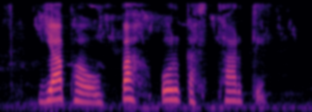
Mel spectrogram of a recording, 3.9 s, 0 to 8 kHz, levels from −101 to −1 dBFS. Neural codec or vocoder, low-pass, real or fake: none; 7.2 kHz; real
